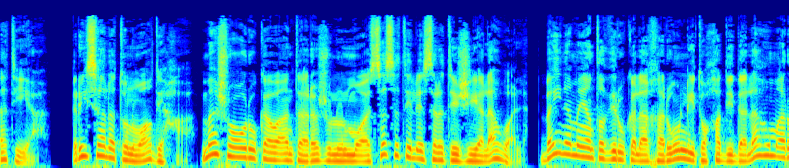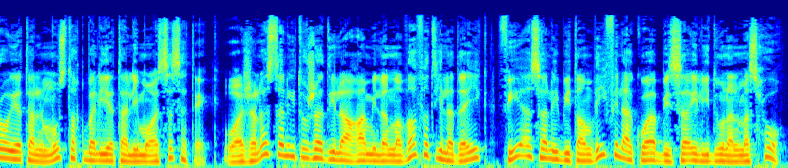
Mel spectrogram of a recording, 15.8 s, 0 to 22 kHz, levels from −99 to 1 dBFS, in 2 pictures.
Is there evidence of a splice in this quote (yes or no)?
no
